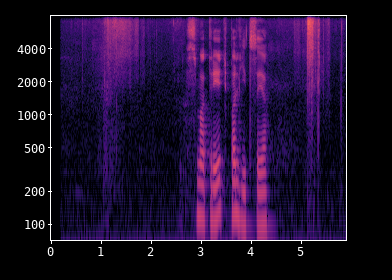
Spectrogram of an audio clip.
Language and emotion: Russian, neutral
